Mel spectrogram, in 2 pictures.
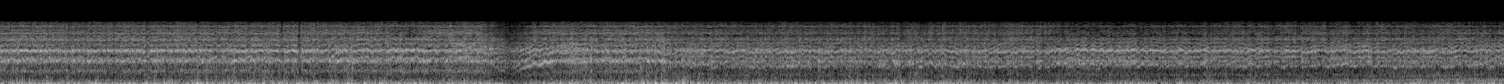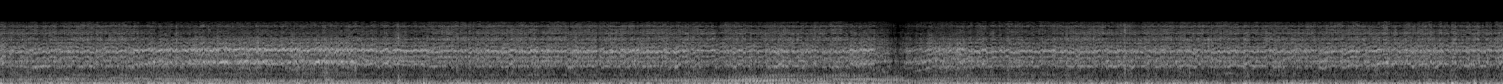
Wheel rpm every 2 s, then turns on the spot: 160, 160, 120, 140, 120, 120, 110, 120, 110, 120, 120, 110, 100, 110, 120.
none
